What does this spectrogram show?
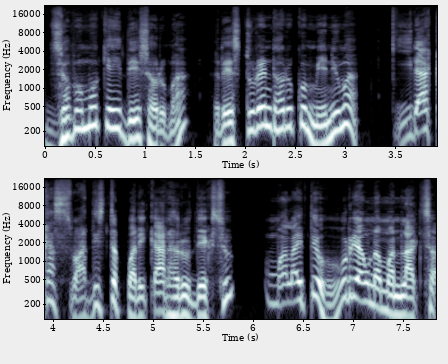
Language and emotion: Nepali, disgusted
